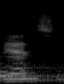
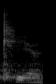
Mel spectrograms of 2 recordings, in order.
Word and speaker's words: Vienne: I've been on the channel before, and anyone else, check out Vienne's YouTube channel. It's called Duo Voce, and it's not pronounced Kian, it's Vienne, as I learned last week.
